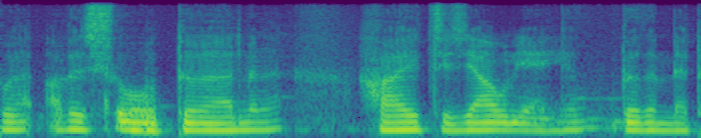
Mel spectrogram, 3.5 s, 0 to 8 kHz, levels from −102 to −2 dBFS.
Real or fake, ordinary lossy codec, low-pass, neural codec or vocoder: fake; none; 7.2 kHz; codec, 16 kHz, 0.5 kbps, X-Codec, HuBERT features, trained on balanced general audio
